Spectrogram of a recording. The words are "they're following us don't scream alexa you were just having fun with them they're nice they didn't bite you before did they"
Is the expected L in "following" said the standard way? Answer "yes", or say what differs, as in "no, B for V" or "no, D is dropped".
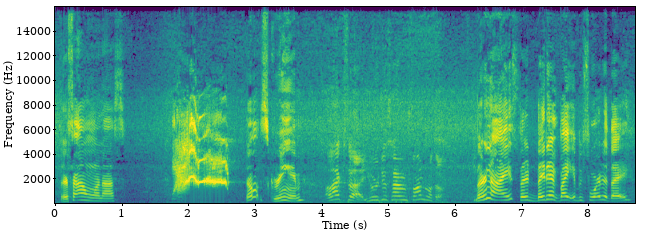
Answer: no, L is dropped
